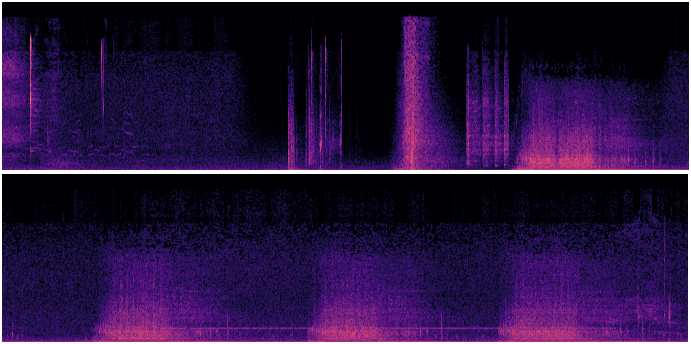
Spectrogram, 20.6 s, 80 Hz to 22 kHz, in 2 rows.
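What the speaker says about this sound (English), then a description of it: "it's got a decent amount of throatiness to it, considering it's only an inline 4" After a few loud thumps, a four-cylinder car engine revs repeatedly, each rise in pitch falling back in a regular pattern of about four throaty bursts.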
